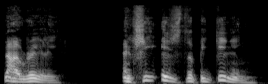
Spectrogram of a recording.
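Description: A man's voice: mid-range voice, big pitch swings, moderate pace, slightly rough, no echo, clean studio sound. A man voicing a fat pub landlord in a short story, gushing, sweary and fiercely devoted, in an emphatic, confiding way that repeats itself. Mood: awed, insistent. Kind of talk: dramatised short-story reading.

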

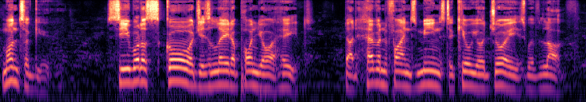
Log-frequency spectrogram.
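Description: A man plays a stern prince rebuking his subjects in a Shakespearean audio play. His British voice is medium in pitch. He declaims solemnly and very slowly. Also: natural voice. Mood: stern sorrow. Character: stern ruling prince rebuking feuding houses. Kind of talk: Shakespearean audio drama acting.

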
